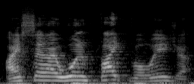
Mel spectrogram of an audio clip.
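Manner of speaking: angry retort. Acted. Darunia defends his plan, rising anger.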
